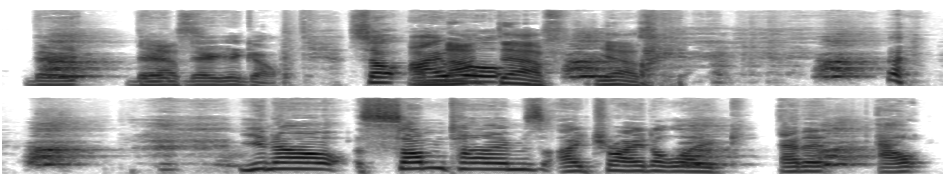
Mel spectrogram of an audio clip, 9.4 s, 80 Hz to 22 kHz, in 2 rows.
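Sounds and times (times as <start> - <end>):
speech: 0.1 - 3.7, 4.4 - 4.6, 5.5 - 9.3
dog barking: 0.2 - 0.6, 2.2 - 3.2, 4.0 - 5.3, 8.1 - 9.2.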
